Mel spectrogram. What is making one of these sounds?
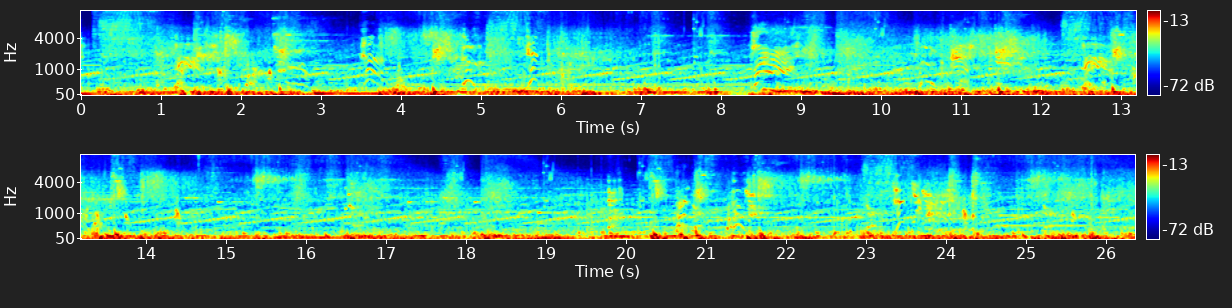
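Sharp weapon strikes and magic blasts crash again and again in a fast fight.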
